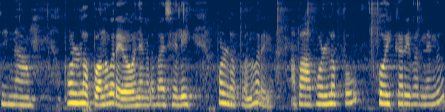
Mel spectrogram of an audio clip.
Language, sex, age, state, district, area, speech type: Malayalam, female, 45-60, Kerala, Kasaragod, urban, spontaneous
